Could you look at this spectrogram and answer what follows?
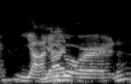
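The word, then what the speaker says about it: Yanni Gourde: I keep saying his name wrong. Sorry. – It's Yanni. Yanni Gord.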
